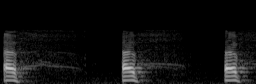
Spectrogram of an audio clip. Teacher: هذا مخرج من بطن الشفة السفلى مع أطراف الثنايا العليا · Term: حرف الفاء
